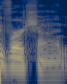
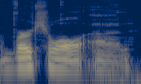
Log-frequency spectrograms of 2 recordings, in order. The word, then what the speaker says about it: Virtual On: Oh wait, I always say Virtuon, even though it's a virtual on.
